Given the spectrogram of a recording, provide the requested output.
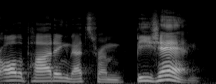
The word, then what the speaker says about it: Bjan: That's from Bjan. Rhymes with man. Bjan with a B. Uh, in Bravo. Yes. And a J. Okay. Bjan. Bjan. No, Bjang. Unless you say man.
